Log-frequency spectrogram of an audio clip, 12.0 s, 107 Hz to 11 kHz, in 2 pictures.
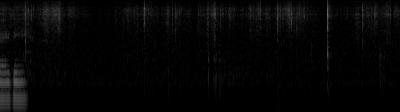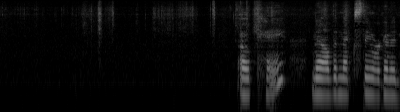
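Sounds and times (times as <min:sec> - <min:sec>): ribbon and cardstock rustling: 0:00.0 - 0:10.3.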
